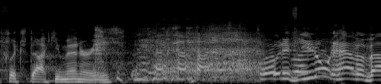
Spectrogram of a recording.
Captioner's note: audience laughing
